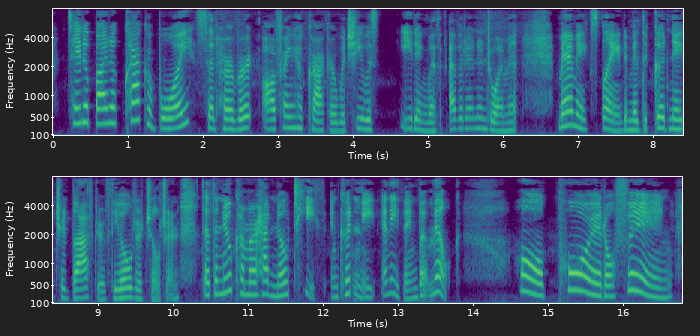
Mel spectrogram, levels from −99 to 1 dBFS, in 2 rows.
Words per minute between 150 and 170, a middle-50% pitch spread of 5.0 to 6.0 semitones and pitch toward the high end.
Yes: average, 160 wpm; wide, 5.5 semitones; high, 240 Hz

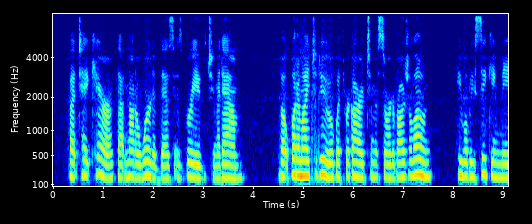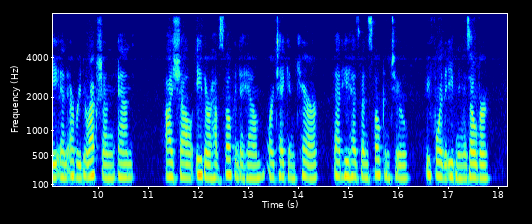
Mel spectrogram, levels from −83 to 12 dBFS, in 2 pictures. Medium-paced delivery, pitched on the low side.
No: average, 185 wpm; high, 190 Hz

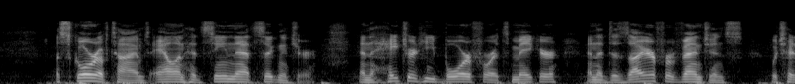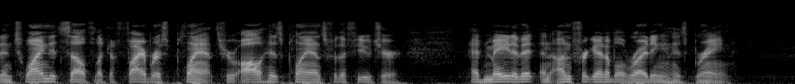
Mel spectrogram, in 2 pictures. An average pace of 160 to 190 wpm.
Yes: average, 175 wpm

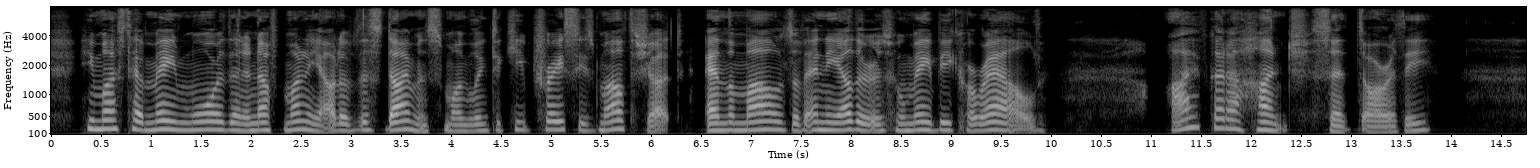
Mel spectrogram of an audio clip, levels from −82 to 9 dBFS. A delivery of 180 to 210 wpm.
No: slow, 135 wpm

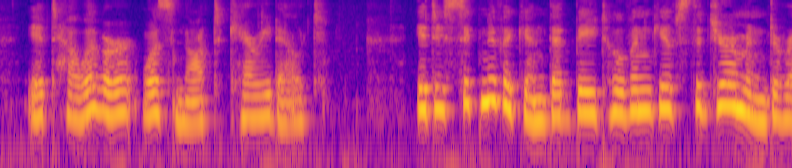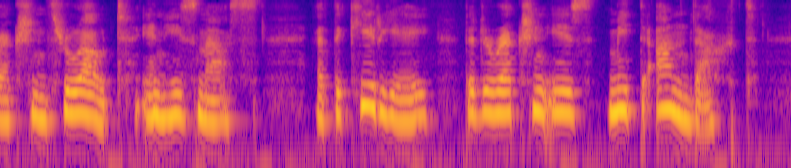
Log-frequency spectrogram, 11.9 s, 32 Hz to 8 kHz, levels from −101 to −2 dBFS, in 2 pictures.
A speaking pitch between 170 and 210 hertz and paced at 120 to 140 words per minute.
Yes: medium, 185 Hz; slow, 135 wpm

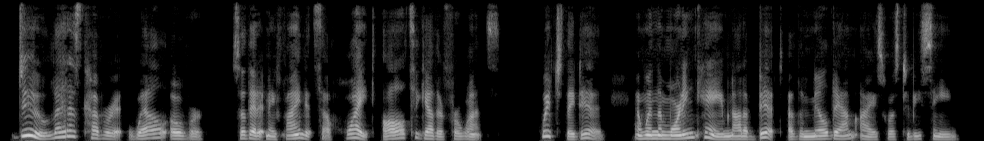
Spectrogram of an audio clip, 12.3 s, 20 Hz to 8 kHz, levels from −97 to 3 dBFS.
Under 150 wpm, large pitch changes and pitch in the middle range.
No: average, 180 wpm; wide, 5.8 semitones; medium, 180 Hz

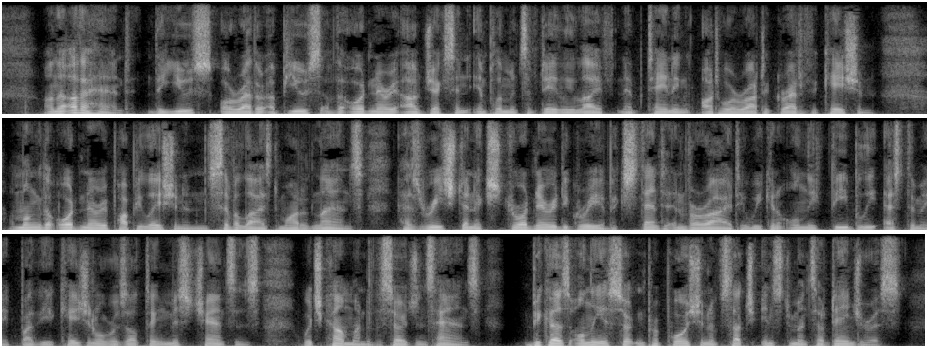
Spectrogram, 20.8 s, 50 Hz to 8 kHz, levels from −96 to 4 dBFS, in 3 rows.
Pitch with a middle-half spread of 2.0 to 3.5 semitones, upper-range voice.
No: average, 2.8 semitones; low, 100 Hz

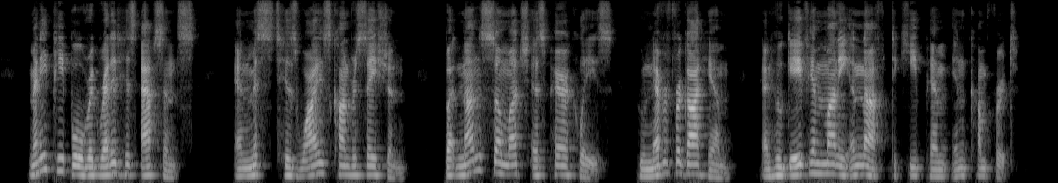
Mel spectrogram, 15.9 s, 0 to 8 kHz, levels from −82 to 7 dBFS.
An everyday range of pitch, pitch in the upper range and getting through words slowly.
No: average, 3.6 semitones; medium, 140 Hz; slow, 115 wpm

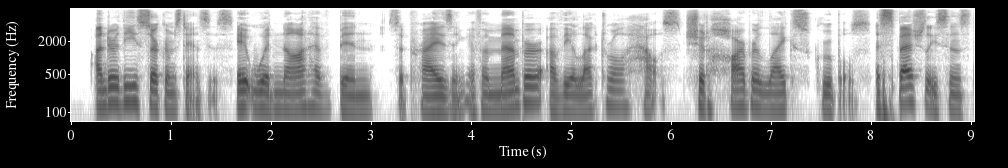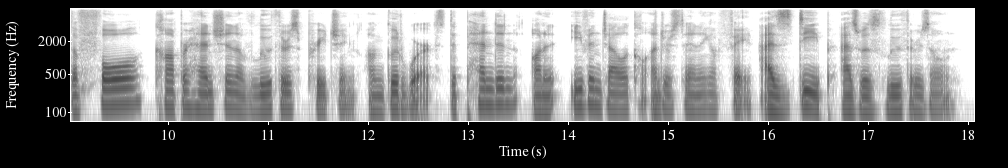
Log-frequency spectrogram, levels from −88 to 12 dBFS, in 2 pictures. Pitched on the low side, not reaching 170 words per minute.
Yes: low, 110 Hz; average, 145 wpm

